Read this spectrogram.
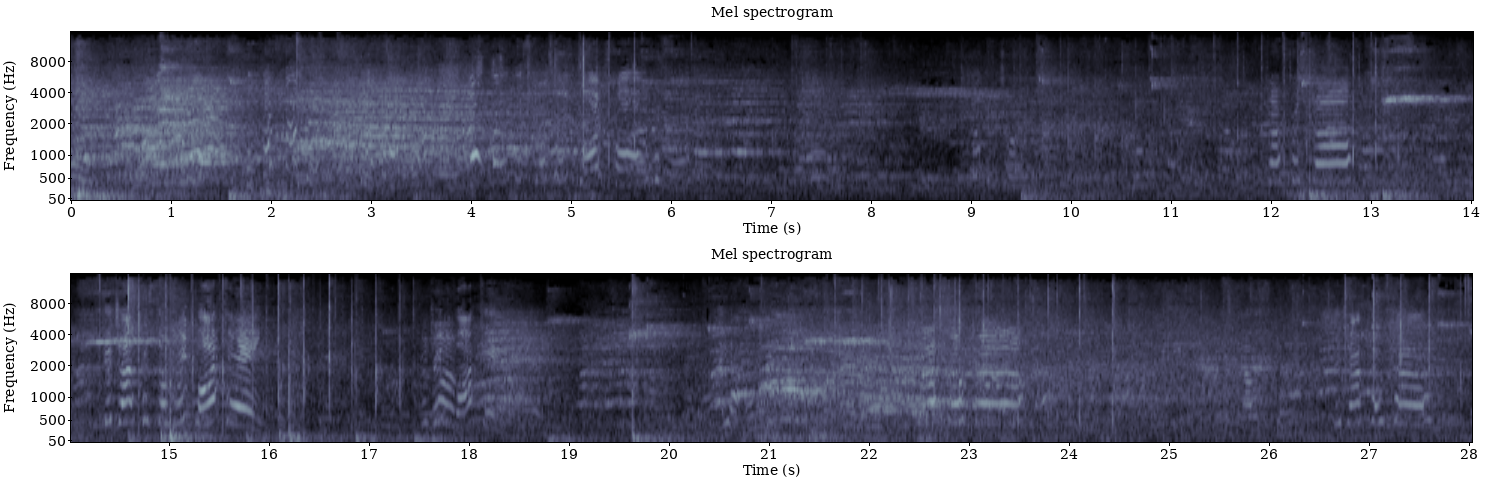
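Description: Young girls call out and cheer loudly in a large echoing gym.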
